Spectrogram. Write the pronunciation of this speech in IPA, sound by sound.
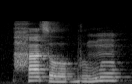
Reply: hã˦soː˨bu˨ mũ˦

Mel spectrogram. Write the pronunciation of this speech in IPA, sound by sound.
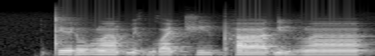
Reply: tɪ˦ɾʊ˦ βã˦ɓɪ˨ɡʷa˦ t͡ʃi˦ pʰaː˦ɗi˨ βã˦

